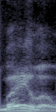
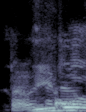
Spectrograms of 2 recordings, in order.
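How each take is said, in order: First: The first syllable sounds like 'lay'. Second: The first syllable sounds like 'lee'. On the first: The speaker calls it wrong. "I thought it was Layla, like [name]" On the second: The speaker calls it right. "Leela, like Sheila"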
